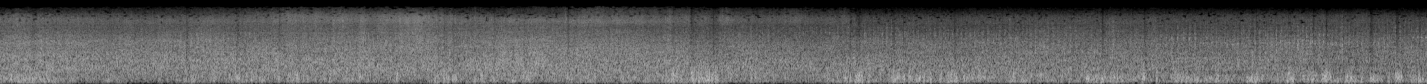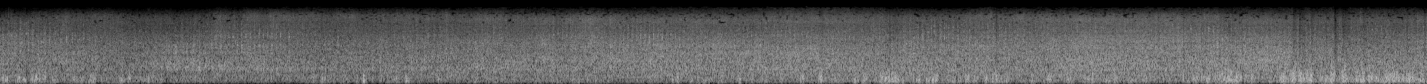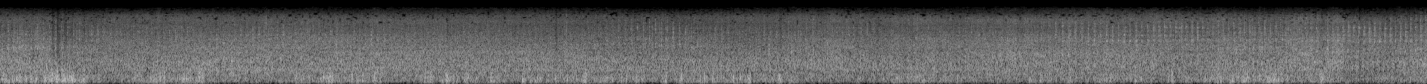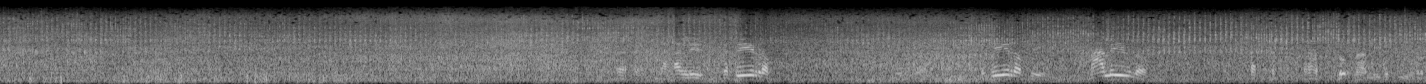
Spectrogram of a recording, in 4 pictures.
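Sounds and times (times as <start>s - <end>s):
boat motors running: 0.0s - 57.0s
rough surf: 0.0s - 57.0s
wind buffeting microphone: 0.0s - 57.0s.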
